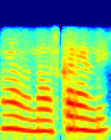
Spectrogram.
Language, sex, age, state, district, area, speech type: Telugu, female, 45-60, Andhra Pradesh, East Godavari, rural, conversation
